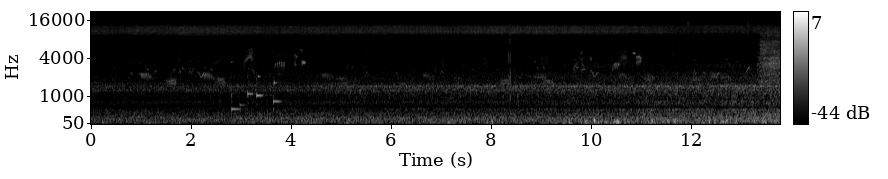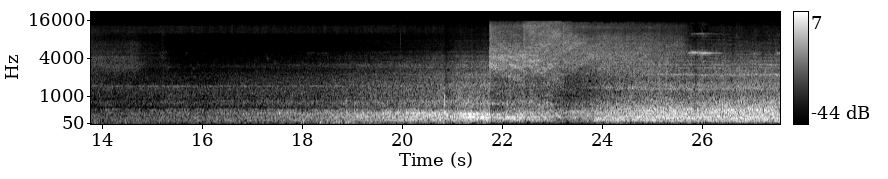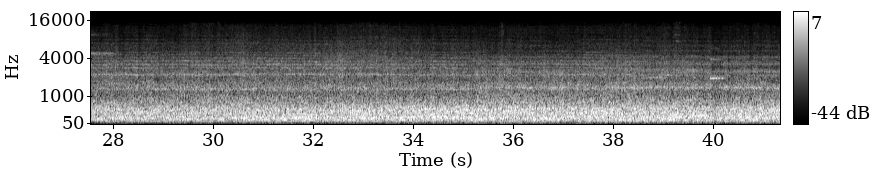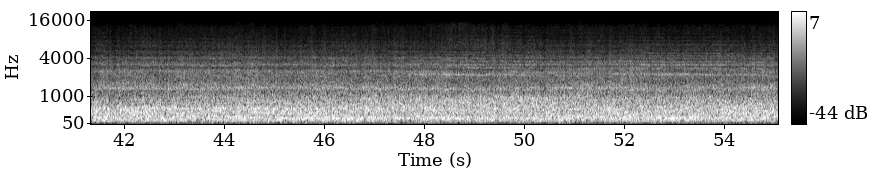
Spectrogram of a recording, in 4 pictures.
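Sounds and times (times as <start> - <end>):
train wheels rumbling on rail: 13.0 - 55.0
loud high hiss: 13.3 - 15.4, 21.7 - 26.4
faint wheel squeals: 25.7 - 26.4, 27.4 - 28.1.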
